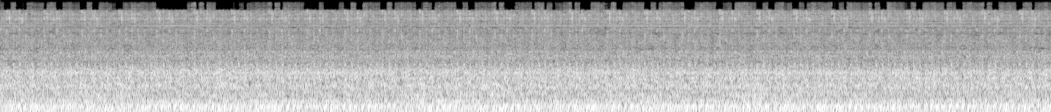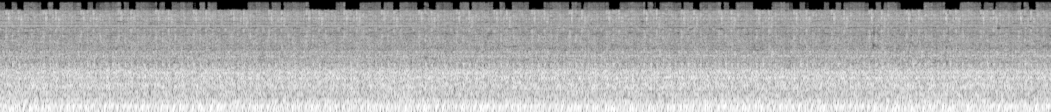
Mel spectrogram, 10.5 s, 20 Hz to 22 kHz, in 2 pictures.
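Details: 2022 Land Rover Defender 110 X-Dynamic, 32,792 miles, idling with hood open: steady even low hum, no knocks, ticks or misses; smooth healthy idle.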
